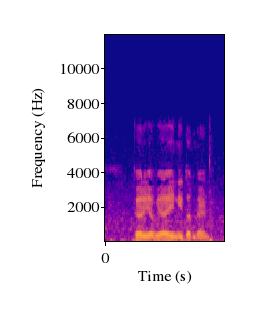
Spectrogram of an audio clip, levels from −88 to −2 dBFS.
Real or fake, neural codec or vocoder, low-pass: real; none; 7.2 kHz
